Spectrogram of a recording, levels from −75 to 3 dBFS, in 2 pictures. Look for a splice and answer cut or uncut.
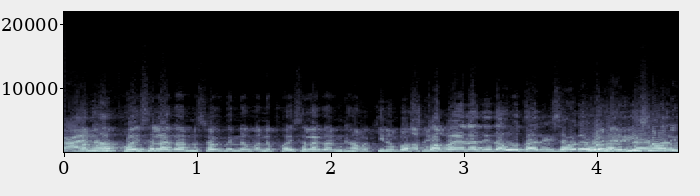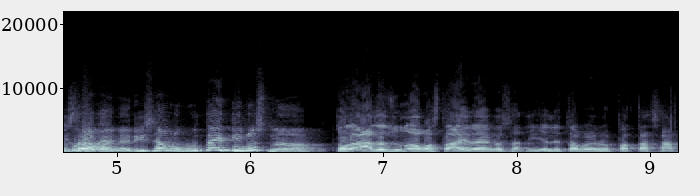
cut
